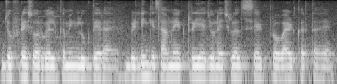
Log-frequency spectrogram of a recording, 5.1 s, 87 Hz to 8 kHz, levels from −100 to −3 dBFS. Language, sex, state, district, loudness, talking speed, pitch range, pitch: Hindi, male, Arunachal Pradesh, Lower Dibang Valley, -15 LUFS, 225 wpm, 115-120 Hz, 120 Hz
